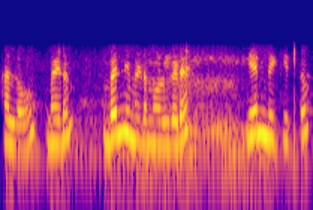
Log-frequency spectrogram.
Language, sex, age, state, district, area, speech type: Kannada, female, 30-45, Karnataka, Mandya, urban, conversation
